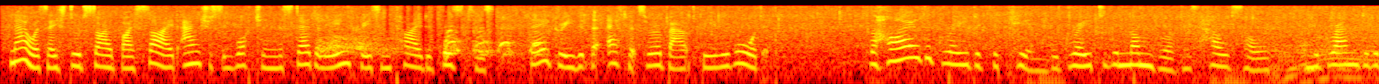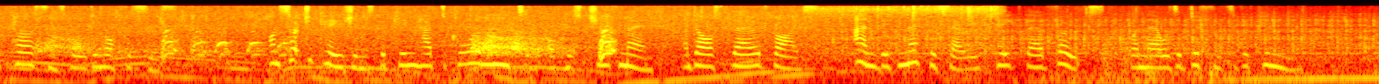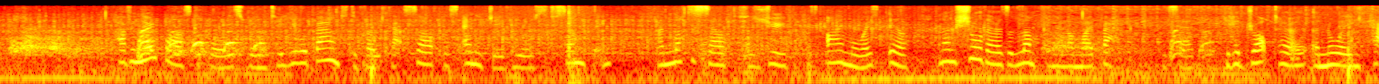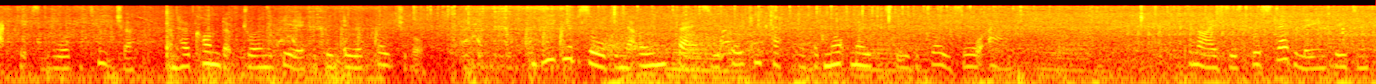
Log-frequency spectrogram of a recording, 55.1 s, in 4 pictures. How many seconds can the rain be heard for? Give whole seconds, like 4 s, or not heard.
55 s.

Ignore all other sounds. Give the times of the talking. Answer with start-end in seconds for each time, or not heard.
0.0-7.8, 8.7-15.6, 16.4-26.8, 28.8-45.6, 46.6-51.5, 53.2-55.1.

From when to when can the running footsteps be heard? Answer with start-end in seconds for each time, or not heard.
not heard.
